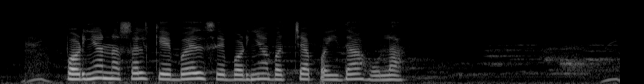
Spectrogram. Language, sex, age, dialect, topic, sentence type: Bhojpuri, female, 25-30, Western, agriculture, statement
